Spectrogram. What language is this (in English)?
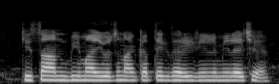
Maithili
